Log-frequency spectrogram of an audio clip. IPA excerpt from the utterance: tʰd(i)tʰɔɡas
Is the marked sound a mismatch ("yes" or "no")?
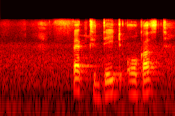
yes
